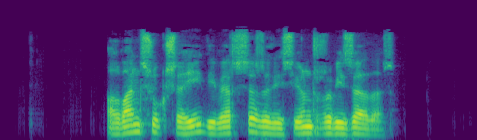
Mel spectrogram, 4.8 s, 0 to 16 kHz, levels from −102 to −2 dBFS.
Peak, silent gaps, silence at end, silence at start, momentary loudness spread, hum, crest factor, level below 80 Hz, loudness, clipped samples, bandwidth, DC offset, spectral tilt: -2 dBFS; none; 0.85 s; 1.05 s; 8 LU; none; 18 dB; -60 dBFS; -18 LUFS; under 0.1%; 8.2 kHz; under 0.1%; -4.5 dB/octave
